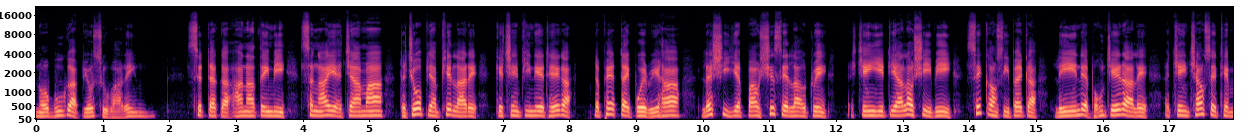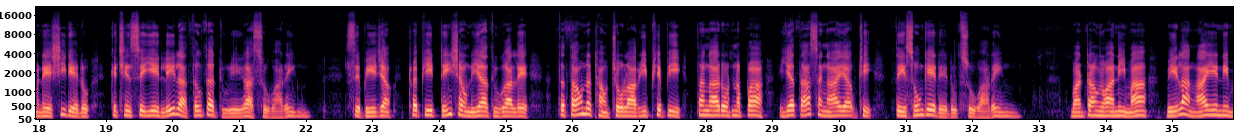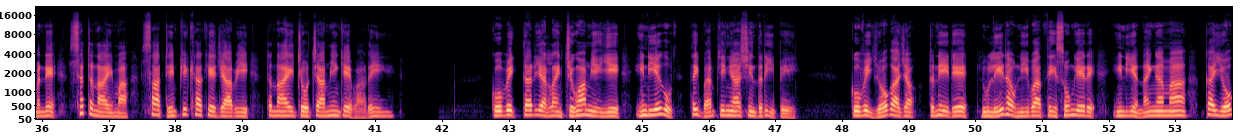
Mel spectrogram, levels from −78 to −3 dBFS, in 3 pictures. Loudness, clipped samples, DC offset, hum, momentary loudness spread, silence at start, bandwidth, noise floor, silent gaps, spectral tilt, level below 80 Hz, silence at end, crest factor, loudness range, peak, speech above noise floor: -17 LUFS; under 0.1%; under 0.1%; none; 8 LU; 0 s; 17.5 kHz; -62 dBFS; 41.45-41.94 s; -6 dB/octave; -60 dBFS; 0 s; 14 dB; 3 LU; -2 dBFS; 46 dB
